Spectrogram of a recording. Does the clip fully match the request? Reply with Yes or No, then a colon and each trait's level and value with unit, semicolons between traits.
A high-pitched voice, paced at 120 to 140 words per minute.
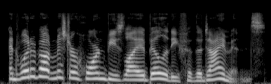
No: high, 240 Hz; average, 200 wpm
